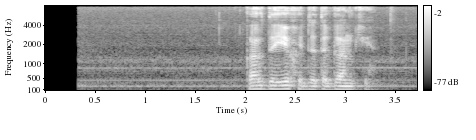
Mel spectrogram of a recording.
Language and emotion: Russian, neutral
